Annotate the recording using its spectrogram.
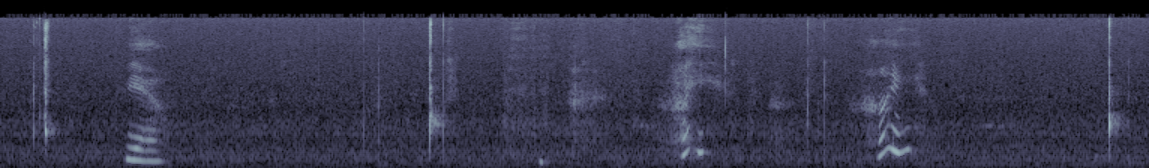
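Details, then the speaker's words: Infant with ordinary hiccups: brief squeaky hiccup sounds recur every few seconds between soft baby noises while awake, smiling and making faces; recorded on a Flip Video camcorder. "Wonder when these hiccups will go away. Oh, oh, look at those hiccups. Look at those hiccups."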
